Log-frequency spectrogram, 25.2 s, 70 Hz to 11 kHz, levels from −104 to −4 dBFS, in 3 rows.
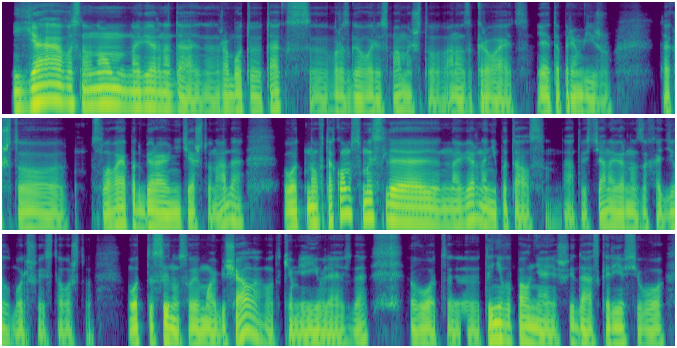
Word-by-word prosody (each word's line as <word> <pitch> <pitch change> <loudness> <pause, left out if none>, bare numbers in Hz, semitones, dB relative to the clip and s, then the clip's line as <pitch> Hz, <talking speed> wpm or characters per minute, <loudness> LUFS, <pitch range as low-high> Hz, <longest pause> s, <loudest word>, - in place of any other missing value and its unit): Я, 125 +8 +7
в 120 - -1
основном, 115 -1 +3
наверно, 95 -2 +2
да, 75 -5 0
э, 75 +2 -6
работаю 85 -1 -1
так 95 +4 -3
с - - -8
в 75 +3 -7
разговоре 75 -1 -2
с 80 - -12
мамой, 80 -1 -2
что 70 -1 -8
она 75 +1 -3
закрывается. 75 -3 -4
Я 75 0 0
это - - -4
прям 80 -3 -1
вижу. 75 0 -6 0.6
Так - - -4
что 75 -2 -1 0.3
слова 80 +6 +1
я 95 - +2
подбираю 85 -1 +2
не 80 0 -1
те, 80 -2 -1
что 70 -3 -6
надо, 95 - -2 0.5
вот. 80 +1 +1
Но 100 +1 +4
в 105 - -10
таком 150 +9 +3
смысле, 105 -8 +4
наверно, 90 +5 0
не 85 -4 0
пытался, 65 -2 -4 0.3
да. 65 -4 -6
То - - -11
есть - - -9
я, 80 - +2
наверно, 80 -3 0
заходил 75 +1 -4
больше 70 -2 -6
из 60 - -9
того, 65 +1 -5
что - - -14 0.4
вот 80 +1 +2
ты - - -5
сыну 85 -3 +3
своему 75 -1 +1
обещала, 115 - +2
вот 70 -5 -7
кем 65 0 -3
я 65 - -1
и 70 - 0
являюсь, 70 0 -2
да, 80 +6 -4 0.5
вот, 75 -2 -1
э, 70 -1 -5
ты 90 +1 +3
не 100 0 +6
выполняешь. 80 -5 0
И - - +1
да, 75 -3 +1
скорее 80 +2 -1
всего, 75 -1 -2
80 Hz, 160 wpm, -25 LUFS, 75-95 Hz, 0.6 s, Я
